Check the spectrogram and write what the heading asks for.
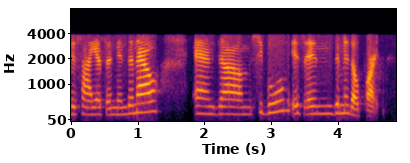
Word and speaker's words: Cebu: You're located in Cebu, am I pronouncing that correctly? – Yes, I'm in Cebu.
